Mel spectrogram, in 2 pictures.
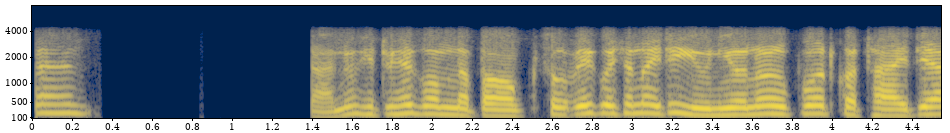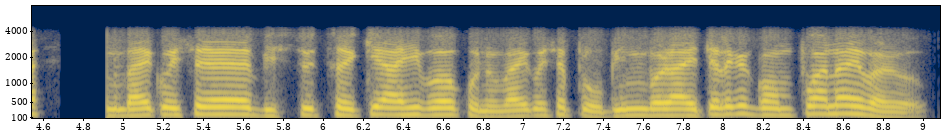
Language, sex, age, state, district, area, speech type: Assamese, male, 30-45, Assam, Biswanath, rural, conversation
